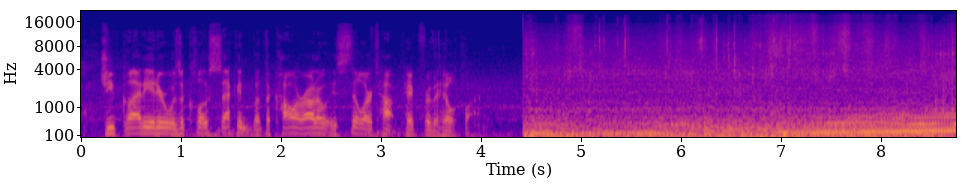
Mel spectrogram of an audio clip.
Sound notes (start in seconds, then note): 4.4 engine whirring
